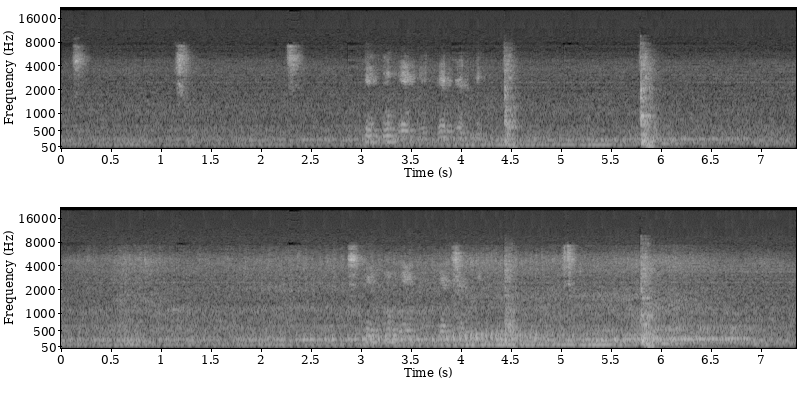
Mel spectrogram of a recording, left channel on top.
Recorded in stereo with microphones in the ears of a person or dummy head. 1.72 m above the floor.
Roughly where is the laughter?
Left.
